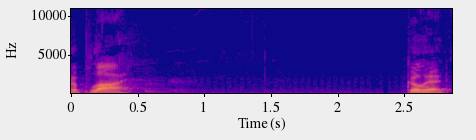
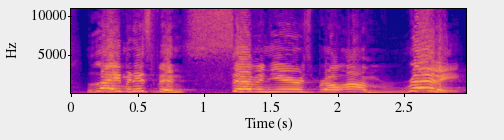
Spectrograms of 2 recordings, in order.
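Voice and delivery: eager declaration; 9 semitones higher, 7 dB louder, slower than usual. Acted. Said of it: "he's like".

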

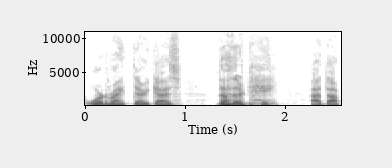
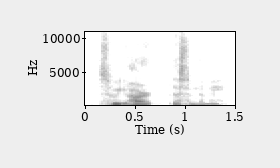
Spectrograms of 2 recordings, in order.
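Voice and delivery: much softer, lower, gentle voice; tender reassurance; 3 semitones lower, 10 dB quieter than usual. Retold or imitated. Preacher retelling how he consoled a crying lady, soft and tender. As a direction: hush down to comfort her. Comforting a tearful woman, retold.

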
